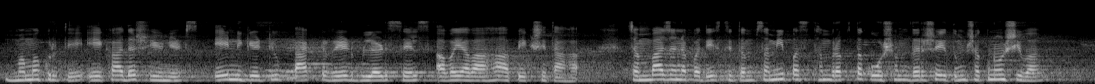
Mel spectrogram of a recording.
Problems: constant background noise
